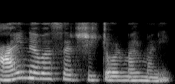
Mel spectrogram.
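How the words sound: The stress is on the word I. Someone else might have said it, not me. "ഇവിടെ ഐക്ക് ഞാൻ stress കൊടുത്തിരിക്കുകയാണ്"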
